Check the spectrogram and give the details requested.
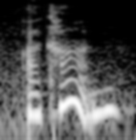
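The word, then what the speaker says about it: Akan: we light the 11th candle we honor aan pronounced aan a came a k as a path that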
